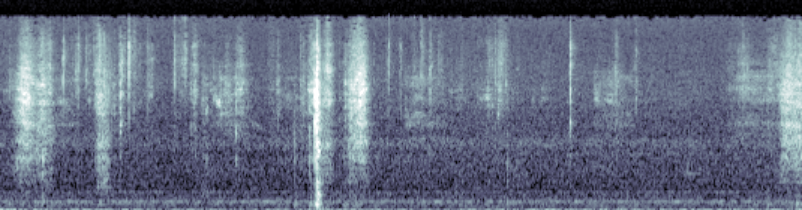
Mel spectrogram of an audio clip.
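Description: A plastic stencil rustling as it is handled and smoothed down by hand onto a small wooden box frame, with one sharp knock just after four seconds in. A low steady hum runs underneath.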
